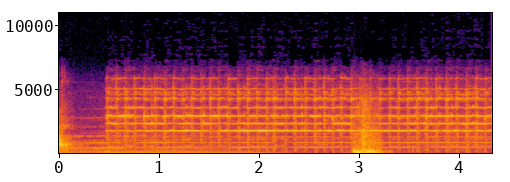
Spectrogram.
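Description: Cartoon orchestral underscore. A sudden hit comes at the very start, then a held high chord with bell-like tones over a low note that fades out, and a short accented hit about three seconds in.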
